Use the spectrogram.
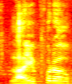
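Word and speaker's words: LIFO: 후입 선출법은 라이포라고 불러요.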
